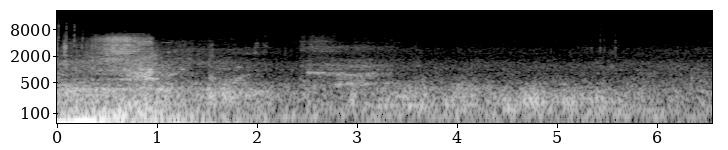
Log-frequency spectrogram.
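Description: Fingers tap on a computer keyboard.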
